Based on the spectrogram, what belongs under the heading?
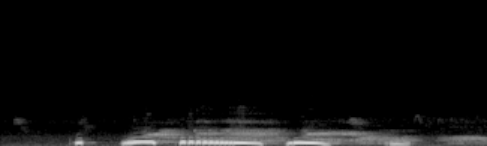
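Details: Spotted dove used as a lure to get wild doves cooing in reply: a clipped opening note, then a run of four mellow coos, the second long and vibrating, each bending downward, with faint higher notes trailing.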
